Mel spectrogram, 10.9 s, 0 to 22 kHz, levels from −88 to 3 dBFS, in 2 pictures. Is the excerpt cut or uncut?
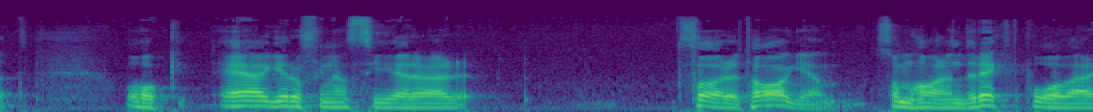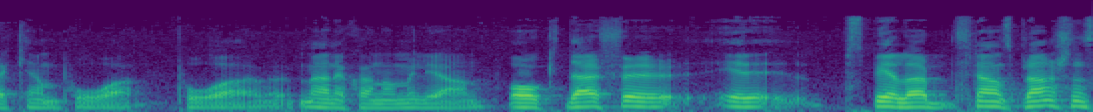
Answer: cut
